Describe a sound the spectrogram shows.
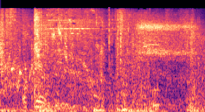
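A magic spell whooshes and crackles.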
